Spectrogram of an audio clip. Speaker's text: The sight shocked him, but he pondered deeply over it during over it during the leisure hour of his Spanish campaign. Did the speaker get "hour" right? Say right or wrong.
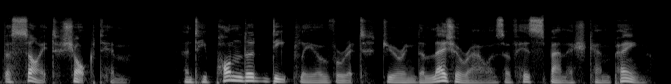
wrong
